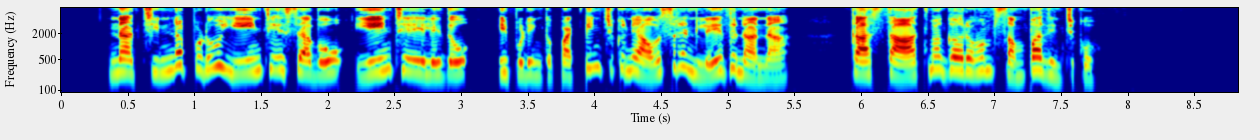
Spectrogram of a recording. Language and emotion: Telugu, disgusted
